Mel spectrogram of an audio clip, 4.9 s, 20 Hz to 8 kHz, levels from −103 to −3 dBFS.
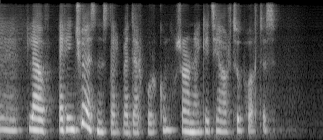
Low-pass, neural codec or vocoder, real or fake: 7.2 kHz; codec, 16 kHz, about 1 kbps, DyCAST, with the encoder's durations; fake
